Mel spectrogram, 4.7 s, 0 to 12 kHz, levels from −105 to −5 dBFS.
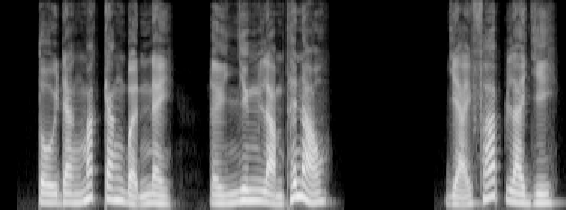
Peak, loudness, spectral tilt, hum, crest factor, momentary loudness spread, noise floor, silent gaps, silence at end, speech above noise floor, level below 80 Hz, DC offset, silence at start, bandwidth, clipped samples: -4 dBFS; -20 LUFS; -7 dB/octave; none; 16 dB; 7 LU; under -90 dBFS; 2.85-3.61 s; 0.1 s; over 72 dB; -64 dBFS; under 0.1%; 0.3 s; 12 kHz; under 0.1%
